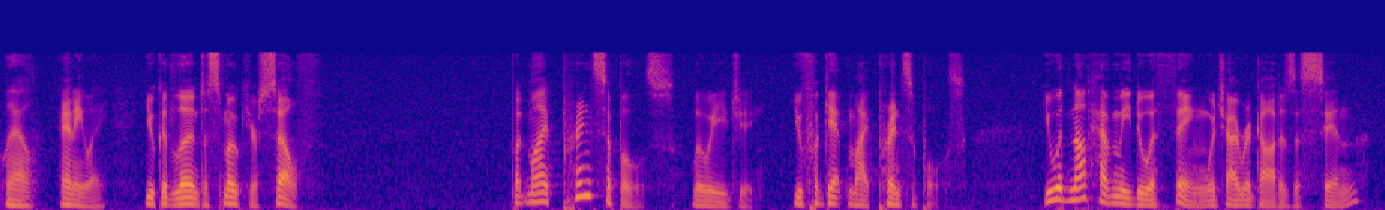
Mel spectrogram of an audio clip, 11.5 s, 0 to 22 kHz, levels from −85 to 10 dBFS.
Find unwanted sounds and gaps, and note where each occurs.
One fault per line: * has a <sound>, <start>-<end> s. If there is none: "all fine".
all fine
